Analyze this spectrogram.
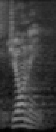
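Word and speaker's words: Joni: tell you about someone else her name is Johnny you might think that's a boy's name because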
